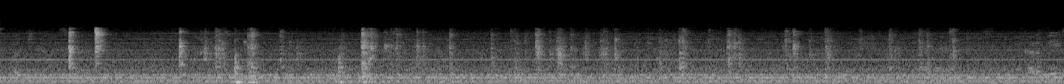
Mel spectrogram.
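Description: Steady hum of space-station cabin ventilation. Over it come irregular clicks, knocks and rustles as the Robonaut 2 robot is worked out of its foam packing and box. The handling noises are densest in the first few seconds.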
